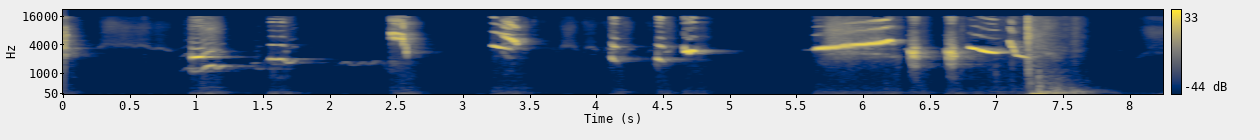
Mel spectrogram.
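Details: Female white-rumped shama calling to stir a male into song and breeding mood: scattered sharp whistled notes and rising slurs, some with low thumps, separated by short silences.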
